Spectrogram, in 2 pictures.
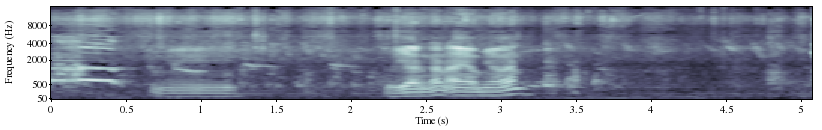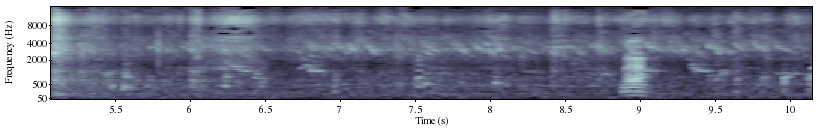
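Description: A hen clucks and squawks close by.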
